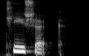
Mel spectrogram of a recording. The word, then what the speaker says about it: Taoiseach: it's easy to pronounce once you know. It's just pronounced Taoiseach.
